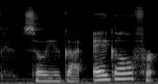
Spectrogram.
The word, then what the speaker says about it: ego: So the first person singular pronoun, remember the ego waffle. I is ego. it's not spelled the same way as an Eggo waffle, but whatever.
